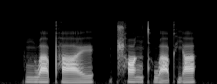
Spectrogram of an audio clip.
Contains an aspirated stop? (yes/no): yes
